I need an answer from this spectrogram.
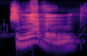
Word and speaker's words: Cynefin: Canvan is a Welsh word and this is exactly how you pronounce it.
